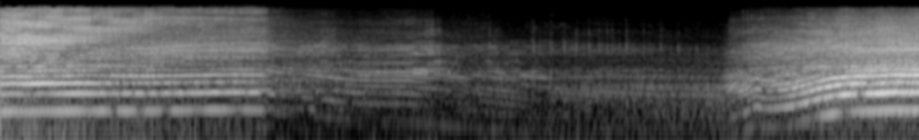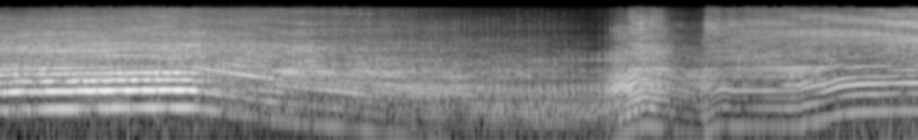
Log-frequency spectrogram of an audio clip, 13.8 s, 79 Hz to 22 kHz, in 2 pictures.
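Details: HPI Baja SS with a Zenoah G320 two-stroke, rebuilt, on 91-octane ethanol-free fuel with Bel-Ray oil at 32:1: screams up through the revs to a thin full-throttle wail; slightly lean on the high-speed needle, later corrected.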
